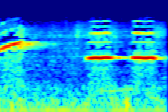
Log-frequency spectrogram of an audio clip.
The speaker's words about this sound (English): Of course, you've heard the cheery whistle of the Bob White.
